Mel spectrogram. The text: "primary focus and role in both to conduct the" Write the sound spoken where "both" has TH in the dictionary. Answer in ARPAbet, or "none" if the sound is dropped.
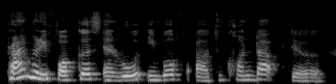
F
